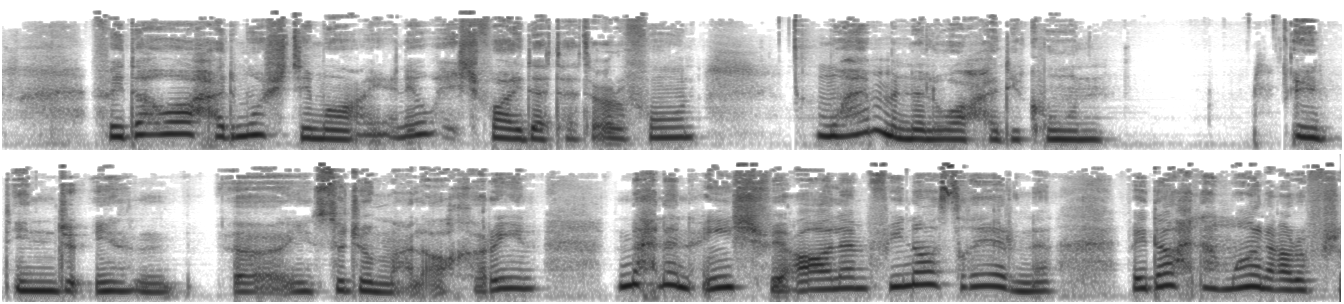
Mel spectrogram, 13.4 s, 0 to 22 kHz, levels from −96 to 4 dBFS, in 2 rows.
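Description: Plainly audible lossy coding, likely MP2 compression at a rate that fits about 80 kbps, starves the upper sub-bands of bits throughout the speech. Nothing sounds above 17.4 kHz, the remaining bands flicker and are coarsely quantised, giving a dull, gurgling, granular distortion.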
